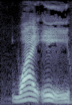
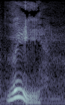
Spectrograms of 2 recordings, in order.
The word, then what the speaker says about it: ye: Because, in fact, as Mark Twain pointed out brilliantly, Y-E, which is often pronounced Ye by people who don't know better, in Elizabethan English is actually pronounced thee. That Y was a hard T-H.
